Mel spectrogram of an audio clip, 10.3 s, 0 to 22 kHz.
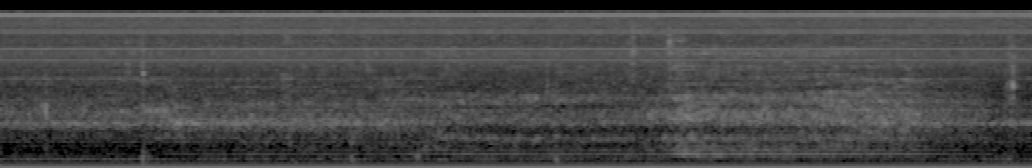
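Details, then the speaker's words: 1970s Crown portable cassette recorder running on mains power: a constant low hum with faint steady tones while the motor spins but does not drive the tape. The noise is absent on a 6 V supply; electrical noise, cause unknown. "yeah we still have that noise it doesn't really sound like maine's noise either to me that means it's not actually driving the tape so say yes the motor's spinning"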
